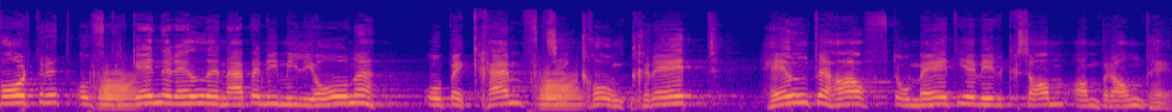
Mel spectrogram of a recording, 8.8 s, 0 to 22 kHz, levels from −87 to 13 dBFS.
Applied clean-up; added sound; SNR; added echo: none; Brass instrument; 1 dB; none.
